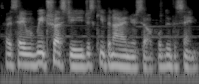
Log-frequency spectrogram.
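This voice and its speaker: Lowish, even-toned male roleplayer. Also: fast, faint music behind. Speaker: tabletop game player. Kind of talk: in-character roleplay narration.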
